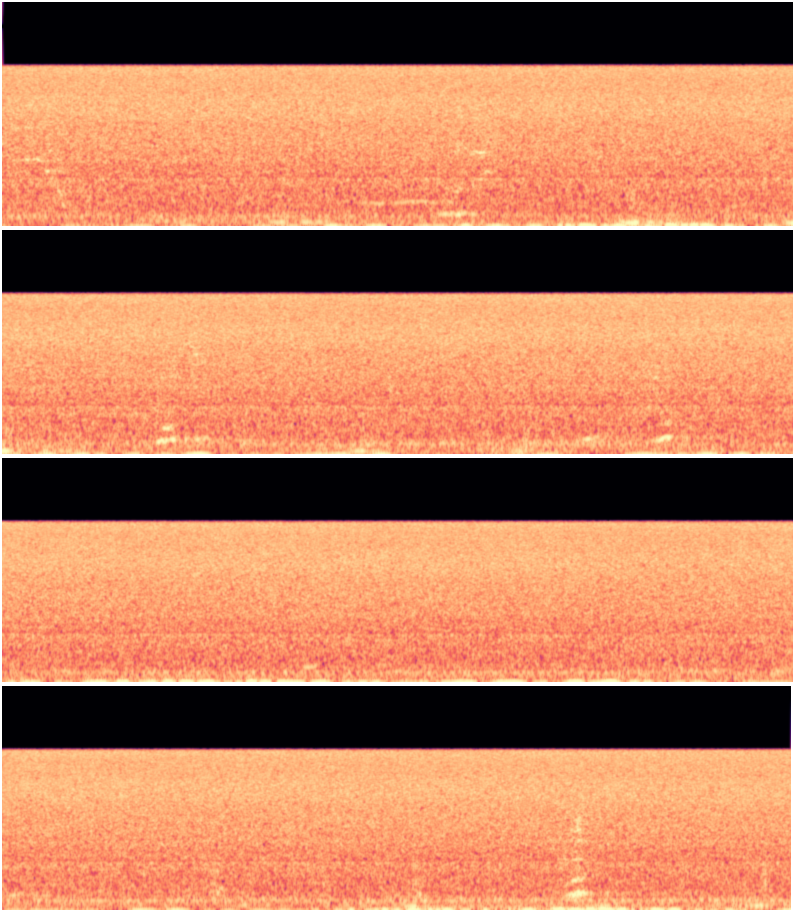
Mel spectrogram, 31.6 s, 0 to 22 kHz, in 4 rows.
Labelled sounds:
4.6	4.9	humpback whale, 1.4 to 1.7 kHz

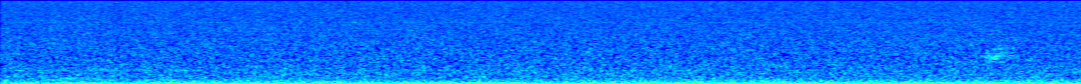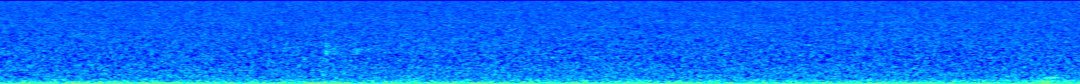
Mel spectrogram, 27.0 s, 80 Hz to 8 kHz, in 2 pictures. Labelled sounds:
12.3	12.6	humpback whale, 0.90 to 1.2 kHz

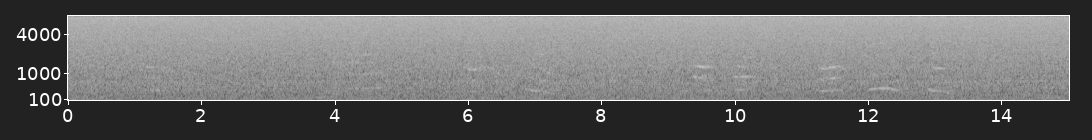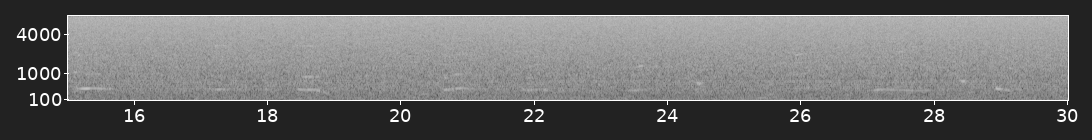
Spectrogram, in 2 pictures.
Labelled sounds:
9.4	10.3	humpback whale, 0.86 to 1.4 kHz
11.3	11.6	humpback whale, 1.2 to 1.3 kHz

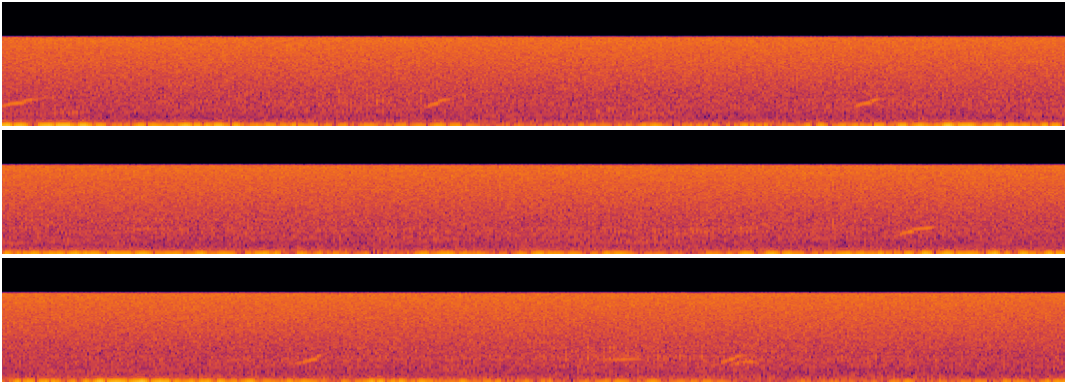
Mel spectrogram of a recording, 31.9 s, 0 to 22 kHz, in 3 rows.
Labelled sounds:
0.2	0.5	humpback whale, 0.80 to 0.93 kHz

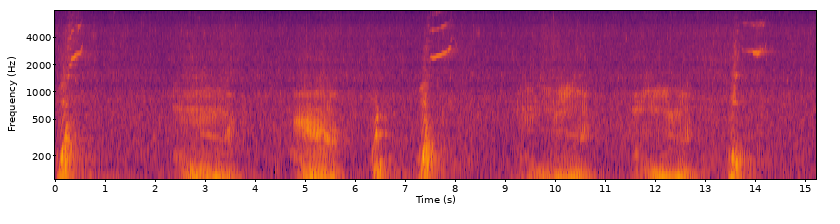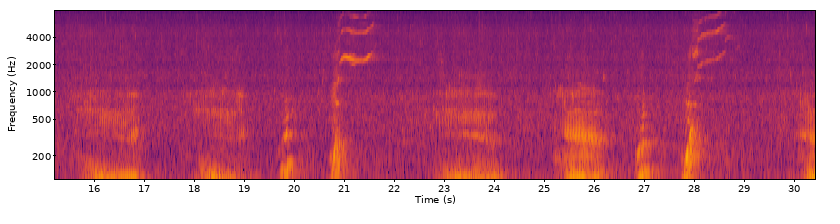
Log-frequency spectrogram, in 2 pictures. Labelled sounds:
0.3	0.7	humpback whale, 2.2 to 3.2 kHz
7.5	8.1	humpback whale, 2.3 to 7.9 kHz
9.6	10.4	humpback whale, 0.81 to 1.3 kHz
11.6	12.3	humpback whale, 0.78 to 1.2 kHz
13.7	14.3	humpback whale, 2.4 to 5.9 kHz
20.7	21.7	humpback whale, 1.2 to 7.3 kHz
23.0	23.3	humpback whale, 0.88 to 1.2 kHz
27.9	28.7	humpback whale, 1.8 to 8.0 kHz

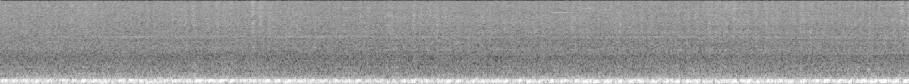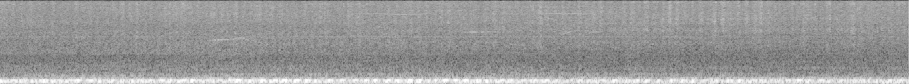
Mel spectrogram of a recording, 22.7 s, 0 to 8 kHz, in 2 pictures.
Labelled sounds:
13.9	14.5	killer whale, 0.95 to 2.9 kHz

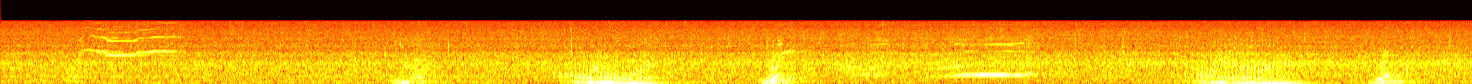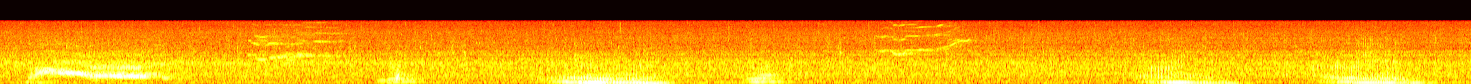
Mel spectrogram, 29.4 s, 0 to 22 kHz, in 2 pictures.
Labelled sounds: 0.8	1.9	humpback whale, 1.4 to 7.3 kHz
7.7	8.1	humpback whale, 1.4 to 1.9 kHz
9.4	10.3	humpback whale, 0.78 to 2.6 kHz
15.6	16.1	humpback whale, 0.78 to 0.94 kHz
17.2	18.2	humpback whale, 1.1 to 7.3 kHz
23.5	24.5	humpback whale, 1.4 to 6.6 kHz

